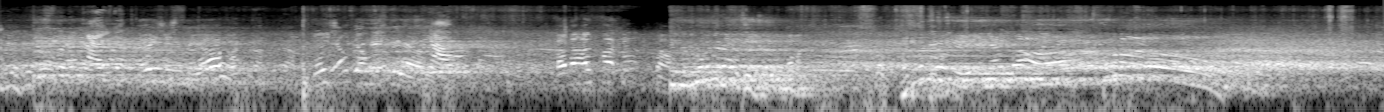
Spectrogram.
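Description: Men and women chat close by.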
